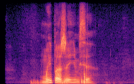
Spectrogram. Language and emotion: Russian, positive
